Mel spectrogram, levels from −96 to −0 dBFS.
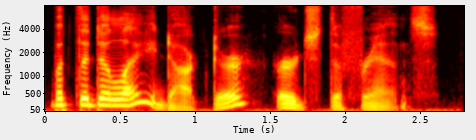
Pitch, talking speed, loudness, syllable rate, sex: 135 Hz, 150 wpm, -21 LUFS, 4.1 syllables/s, male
